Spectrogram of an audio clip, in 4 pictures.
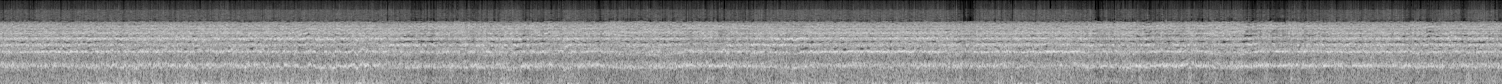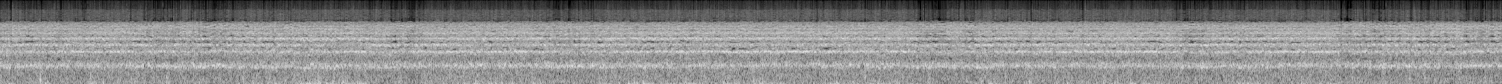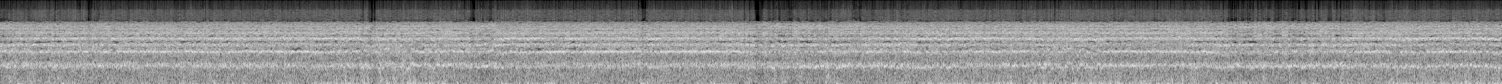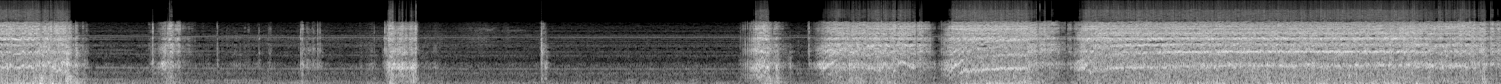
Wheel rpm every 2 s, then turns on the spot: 230, 230, 220, 220, 230, 230, 230, 230, 220, 230, 230, 230, 230, 230, 230, 230, 220, 230, 230, 230, 230, 220, 180, 10, 10, 0, 50, 100, 200, 210.
48-50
